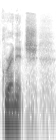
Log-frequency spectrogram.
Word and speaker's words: Greenwich: It's actually pronounced Greenwich.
